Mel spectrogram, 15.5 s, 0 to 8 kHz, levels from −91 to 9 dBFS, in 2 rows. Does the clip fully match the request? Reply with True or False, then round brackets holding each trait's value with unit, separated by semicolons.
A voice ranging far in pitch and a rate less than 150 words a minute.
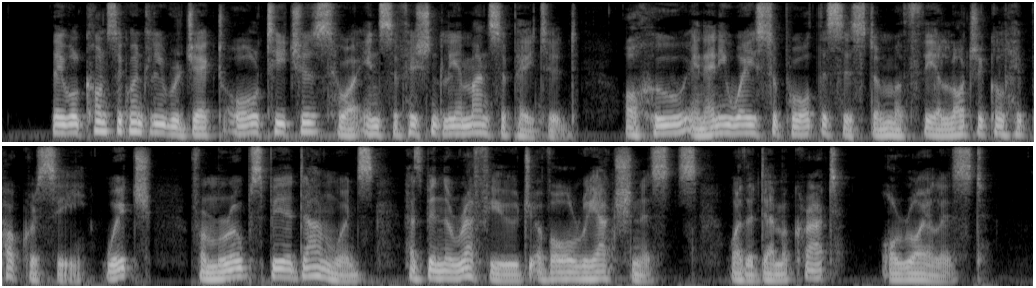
True (5.7 semitones; 140 wpm)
